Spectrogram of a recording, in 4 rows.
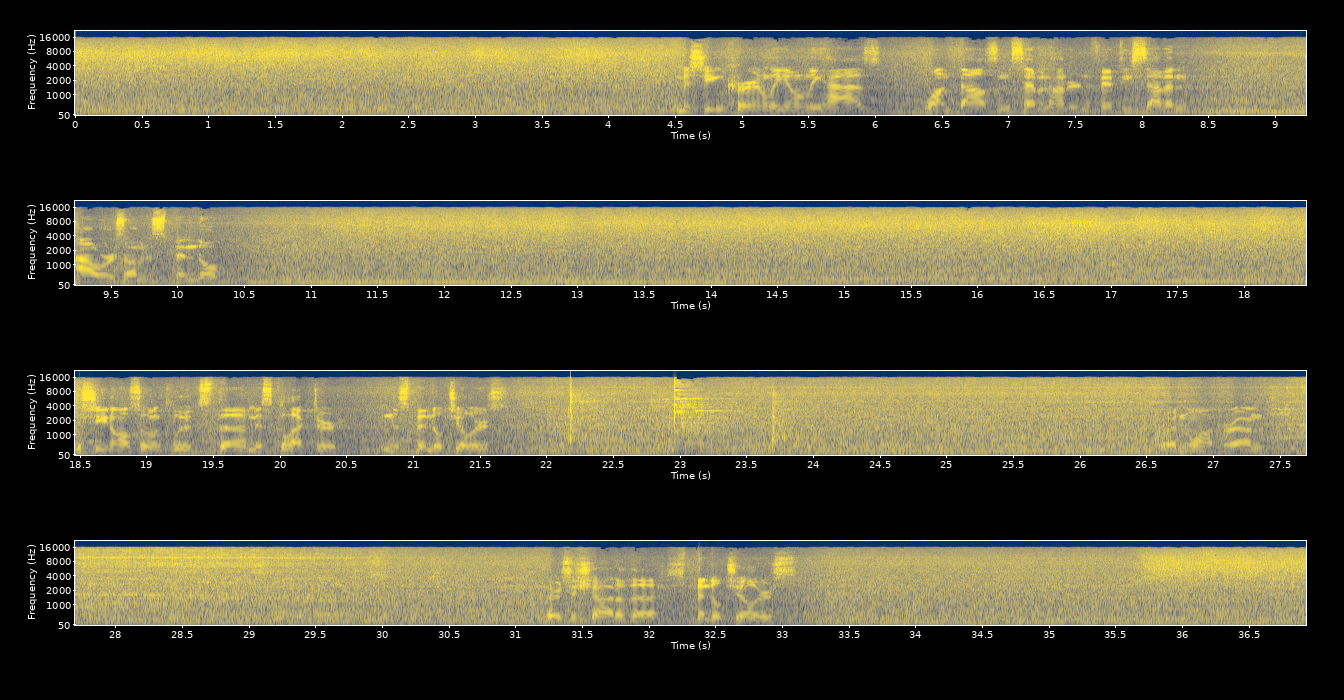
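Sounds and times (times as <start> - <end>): cooling fans running: 0.0 - 36.9
machine low hum: 0.0 - 36.9.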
